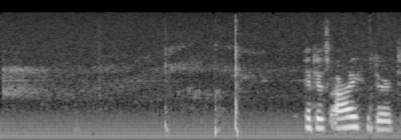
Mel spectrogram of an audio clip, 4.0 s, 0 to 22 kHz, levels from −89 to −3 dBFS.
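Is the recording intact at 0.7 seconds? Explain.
No. At 0.7 seconds the speech carries video or display buzz, present throughout the clip. A screen or video cable is coupling into the audio path. It adds a 75 Hz buzz at the picture's field rate, with hash above it, about 25 dB below the speech.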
